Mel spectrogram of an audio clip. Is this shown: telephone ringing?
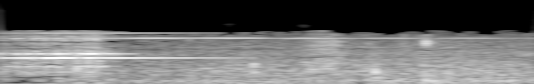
yes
